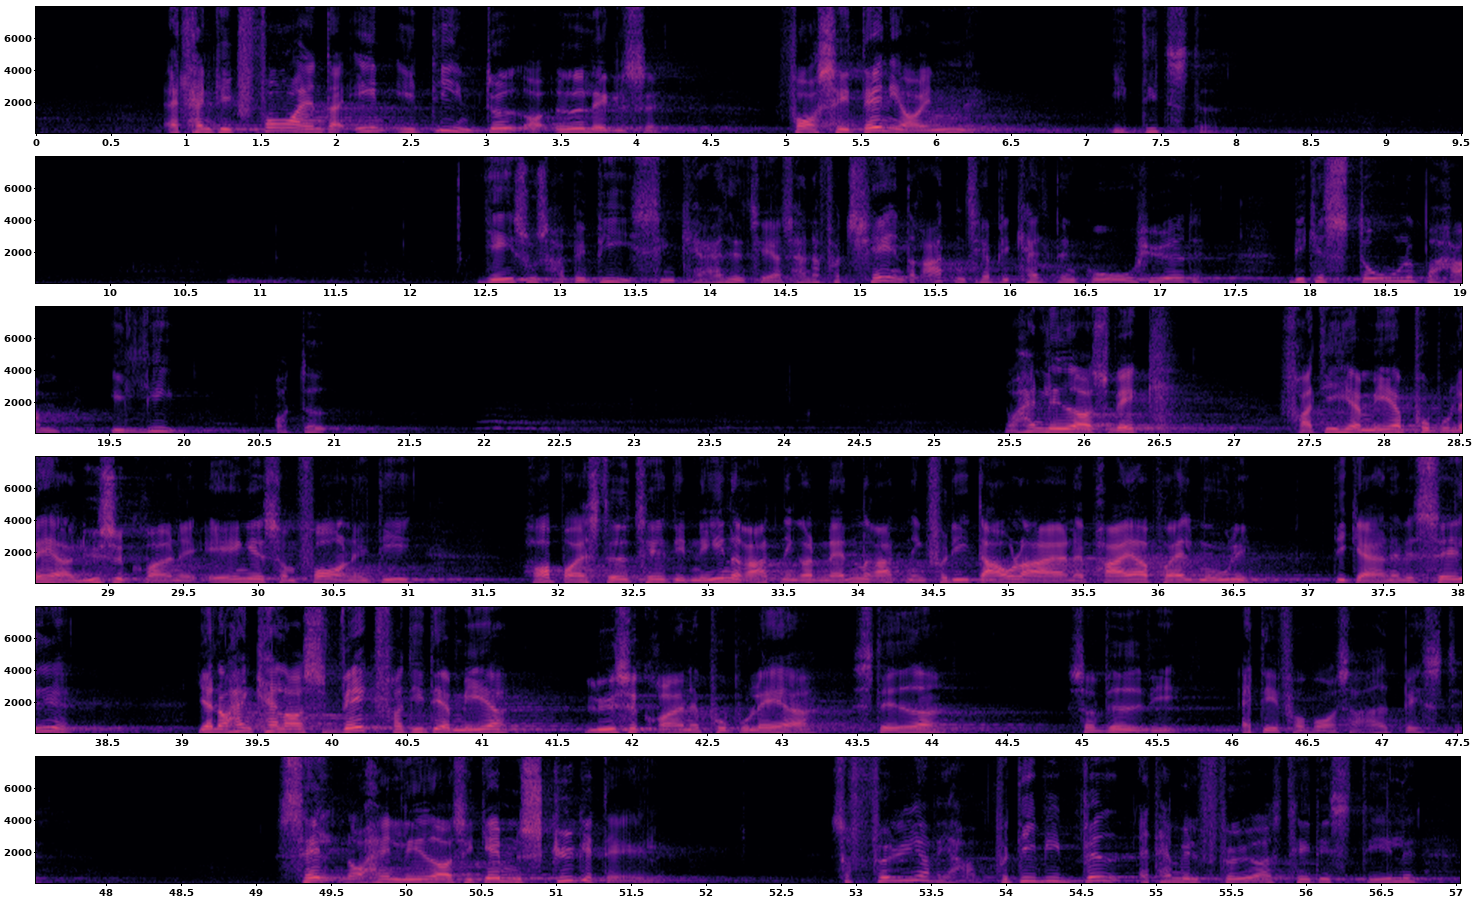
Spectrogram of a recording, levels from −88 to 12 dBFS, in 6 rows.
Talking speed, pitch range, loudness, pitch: 135 wpm, 135-180 Hz, -39 LUFS, 155 Hz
